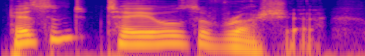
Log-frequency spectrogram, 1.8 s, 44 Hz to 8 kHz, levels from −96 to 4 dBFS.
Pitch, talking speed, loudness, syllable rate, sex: 140 Hz, 130 wpm, -20 LUFS, 4.1 syllables/s, male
